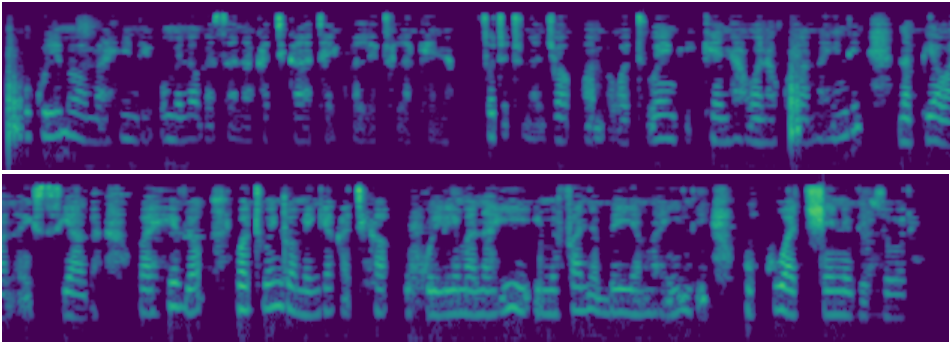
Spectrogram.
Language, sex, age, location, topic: Swahili, female, 18-24, Kisumu, agriculture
